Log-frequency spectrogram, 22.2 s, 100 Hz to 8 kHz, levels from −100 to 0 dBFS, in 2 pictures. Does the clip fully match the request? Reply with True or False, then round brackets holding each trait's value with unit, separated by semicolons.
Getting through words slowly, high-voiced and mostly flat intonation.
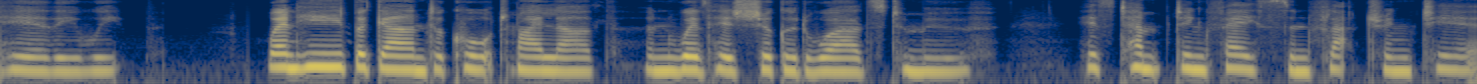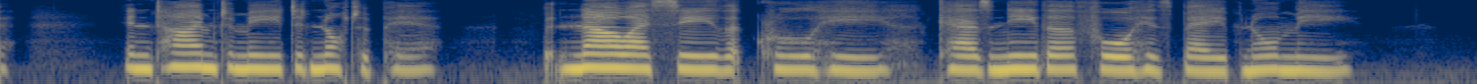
True (115 wpm; 215 Hz; 1.8 semitones)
